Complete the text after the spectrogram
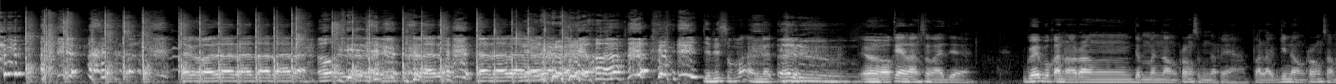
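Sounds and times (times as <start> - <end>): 
Indonesian scout rhythmic clapping by a group: 0.0 - 6.4
laughter: 0.0 - 8.4
speech: 7.2 - 13.3.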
